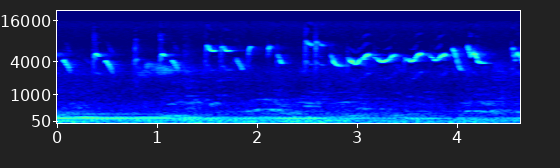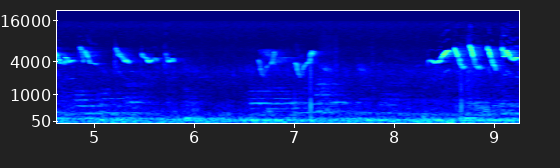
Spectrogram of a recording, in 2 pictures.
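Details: A mixed group of small songbirds, including magpie-robins, sparrows and flowerpeckers, chatter in a dense mix of high, quick chirps and warbled twitters.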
